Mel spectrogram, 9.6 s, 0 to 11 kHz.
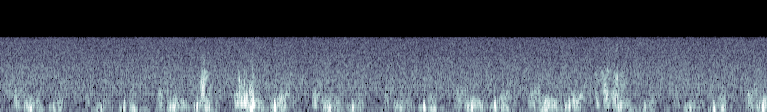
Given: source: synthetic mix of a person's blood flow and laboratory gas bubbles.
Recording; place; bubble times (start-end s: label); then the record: Doppler ultrasound of blood flow; precordium
2.48-2.63 s: bubbles
2.92-3.21 s: bubbles
7.43-7.81 s: bubbles
From the record:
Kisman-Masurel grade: 122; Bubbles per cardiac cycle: 1 to 2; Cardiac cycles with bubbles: 10 to 50%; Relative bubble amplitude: moderate (0.250 to 0.450); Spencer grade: 2 (many but less than half of the cardiac periods contain bubble signals, singularly or in groups); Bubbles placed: anywhere in the cardiac cycle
